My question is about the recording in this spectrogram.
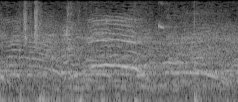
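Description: Basketball being dribbled on a hardwood arena court, with short high squeaks and players' and fans' voices in the background.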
